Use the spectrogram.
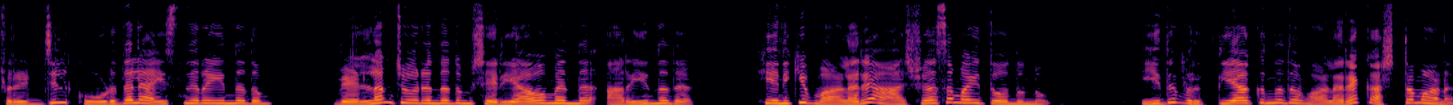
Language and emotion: Malayalam, happy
